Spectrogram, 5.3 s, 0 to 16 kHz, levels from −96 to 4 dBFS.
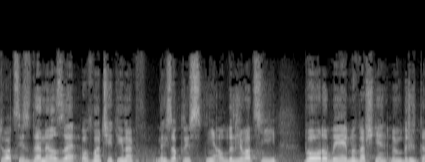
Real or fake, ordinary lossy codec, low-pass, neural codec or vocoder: fake; MP3, 48 kbps; 10.8 kHz; codec, 24 kHz, 1 kbps, SNAC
